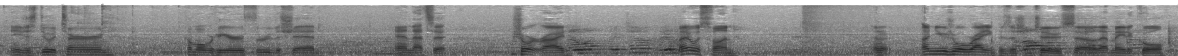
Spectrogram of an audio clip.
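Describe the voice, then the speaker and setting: A theme park vlogger narrates a casual, off-the-cuff vlog outdoors in an amusement park, using a handheld camera's built-in mic. He makes short, matter-of-fact remarks in a mid-range voice at a measured pace with long pauses, over a noisy background.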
